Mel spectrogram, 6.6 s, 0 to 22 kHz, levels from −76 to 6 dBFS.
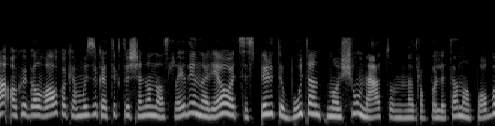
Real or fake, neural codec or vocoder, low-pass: real; none; 7.2 kHz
